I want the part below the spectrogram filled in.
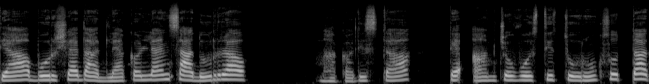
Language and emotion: Goan Konkani, fearful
